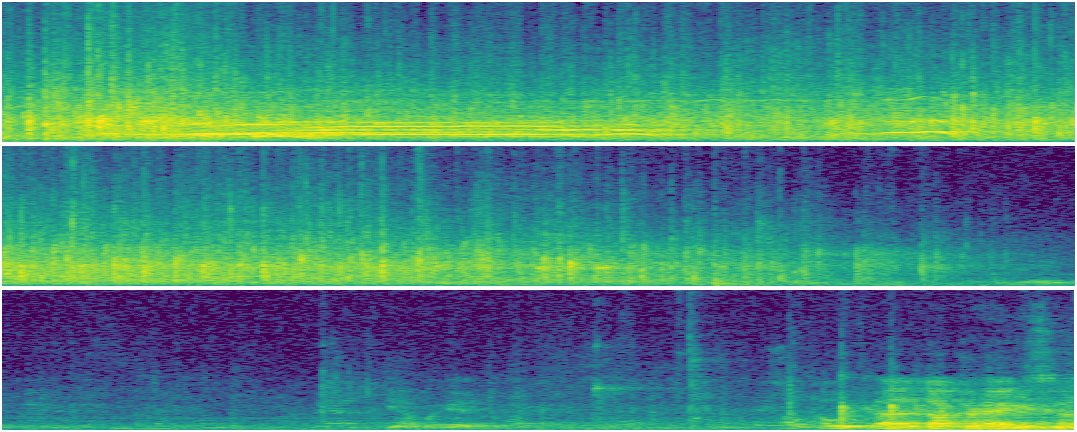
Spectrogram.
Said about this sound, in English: can we get one more loud applause for all these things?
